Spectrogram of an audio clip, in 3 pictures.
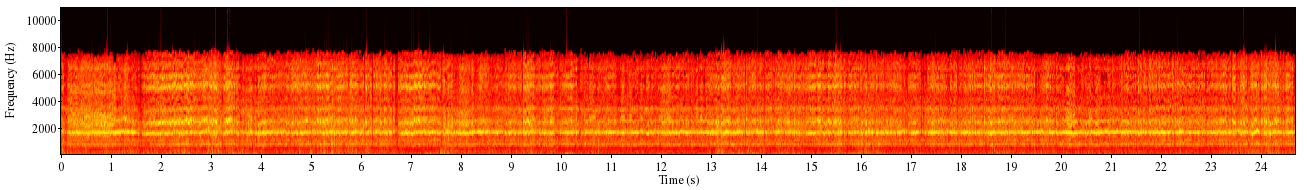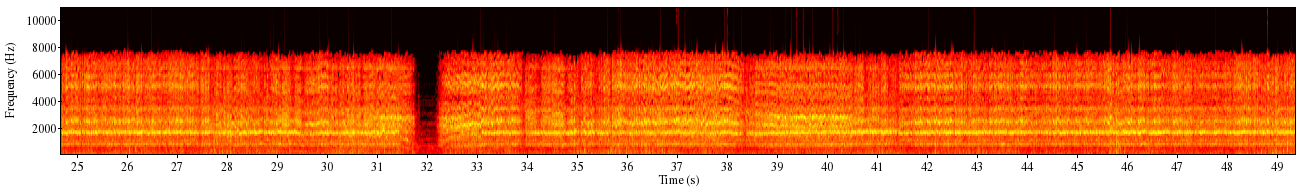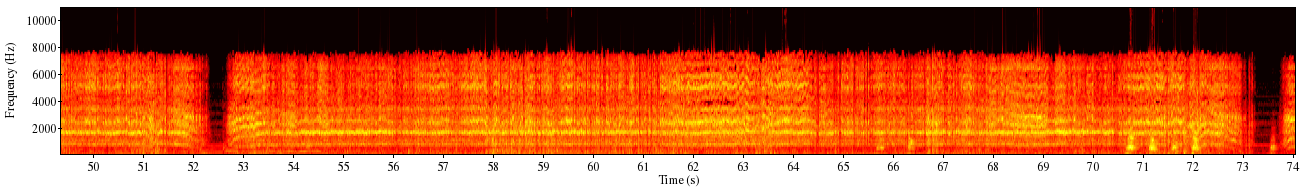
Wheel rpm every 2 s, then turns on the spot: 220, 220, 230, 230, 230, 230, 230, 230, 230, 230, 230, 230, 230, 230, 230, 180, 150, 220, 220, 210, 230, 230, 240, 230, 230, 220, 130, 230, 230, 230, 230, 210, 230, 230, 220, 220, 110.
none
